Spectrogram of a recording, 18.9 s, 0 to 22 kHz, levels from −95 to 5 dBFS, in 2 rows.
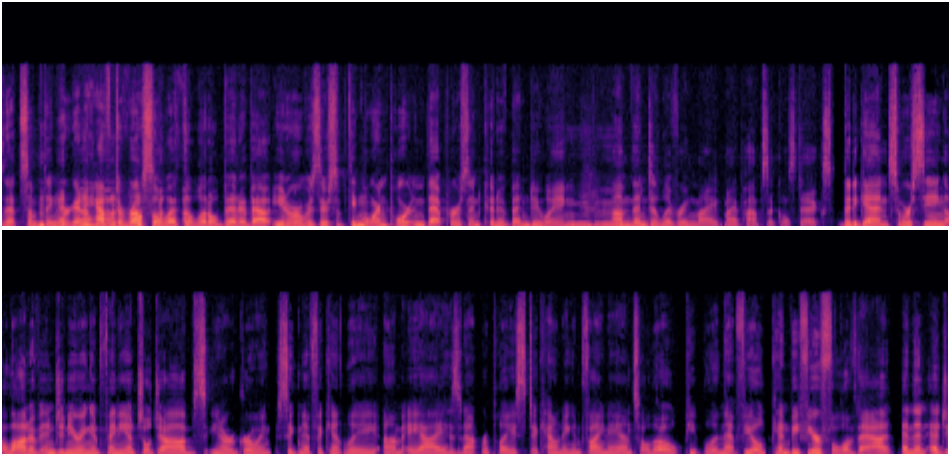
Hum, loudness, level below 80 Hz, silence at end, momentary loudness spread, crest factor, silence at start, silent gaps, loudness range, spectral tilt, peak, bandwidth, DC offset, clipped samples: none; -34 LUFS; -78 dBFS; 0 s; 10 LU; 24 dB; 0 s; none; 7 LU; -4.5 dB/octave; -10 dBFS; 16 kHz; under 0.1%; under 0.1%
